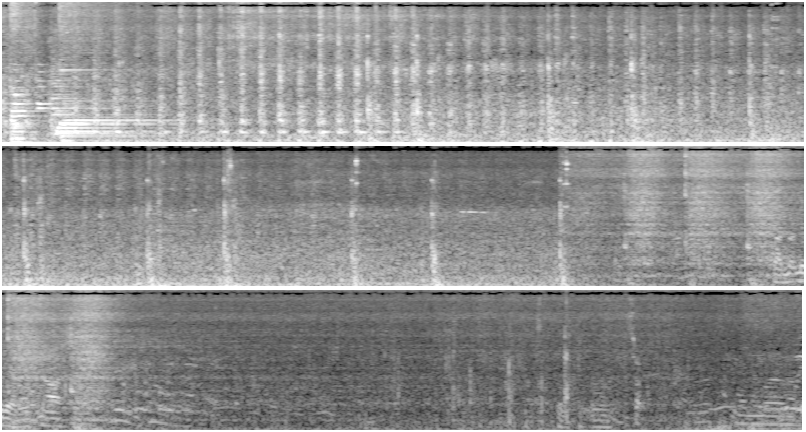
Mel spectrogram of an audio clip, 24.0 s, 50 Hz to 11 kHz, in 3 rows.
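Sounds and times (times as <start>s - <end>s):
steam locomotive exhaust beats: 0.0s - 22.7s
carriage wheels clicking over rail joints: 1.2s - 12.6s.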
